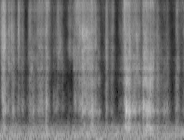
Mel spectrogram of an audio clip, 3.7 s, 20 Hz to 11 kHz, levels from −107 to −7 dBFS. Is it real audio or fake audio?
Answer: fake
